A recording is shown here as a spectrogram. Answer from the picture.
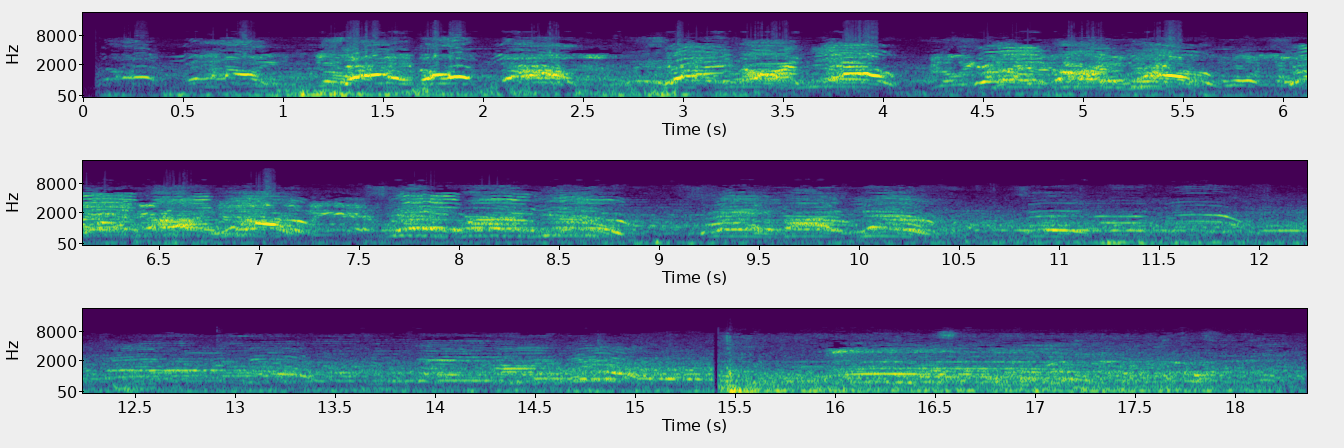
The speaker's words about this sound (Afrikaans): En is die klank daar van pro-Palestijnse betogers wat slagspreuke uitskree terwyl die polisie probeer om die skare onder beheer te bring.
